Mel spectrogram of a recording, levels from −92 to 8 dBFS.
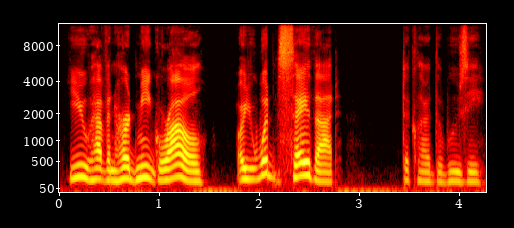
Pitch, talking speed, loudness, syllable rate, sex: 170 Hz, 180 wpm, -17 LUFS, 5.2 syllables/s, female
